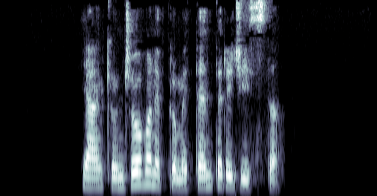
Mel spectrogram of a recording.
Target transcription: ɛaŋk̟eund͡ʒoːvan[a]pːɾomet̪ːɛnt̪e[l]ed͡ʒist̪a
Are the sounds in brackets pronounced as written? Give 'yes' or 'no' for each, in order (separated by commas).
no, no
